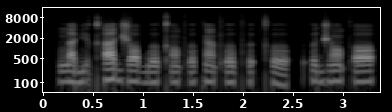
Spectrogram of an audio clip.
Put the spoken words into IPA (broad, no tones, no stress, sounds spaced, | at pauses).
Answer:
n a bʲ ɔ kʰ a d͡ʒ ɔ b o kʼ ɔ̃ pʼ o k ã pʼ o pʰ ʊ ʔ kʰ o | ʔ ʊ d͡ʒ ɔ̃ pʼ ɔ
